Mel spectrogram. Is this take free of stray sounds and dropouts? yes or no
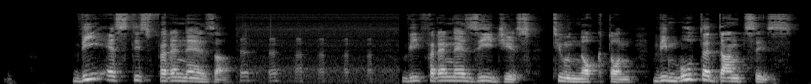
no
